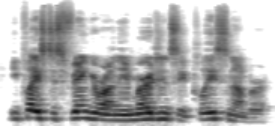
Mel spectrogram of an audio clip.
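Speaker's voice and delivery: ordinary delivery, nothing marked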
